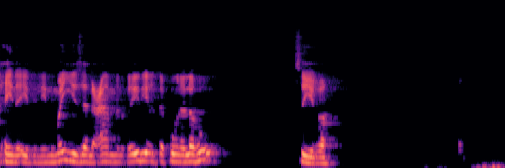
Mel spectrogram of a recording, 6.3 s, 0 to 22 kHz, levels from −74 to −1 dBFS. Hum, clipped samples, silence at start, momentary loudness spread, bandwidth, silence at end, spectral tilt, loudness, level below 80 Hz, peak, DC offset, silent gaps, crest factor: none; under 0.1%; 0 s; 6 LU; 9.4 kHz; 0 s; -7 dB/octave; -21 LUFS; -48 dBFS; -4 dBFS; under 0.1%; 3.03-3.63 s, 4.41-5.23 s; 18 dB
